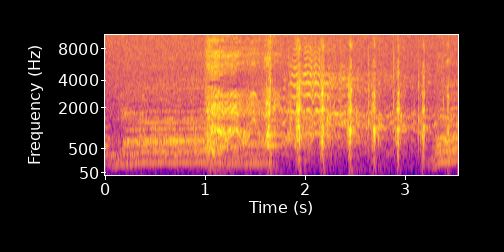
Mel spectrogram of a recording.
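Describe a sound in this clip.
A man bursts into loud, breathy laughter close by.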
